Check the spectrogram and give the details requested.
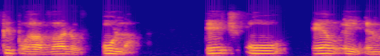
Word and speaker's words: hola: have heard of hola, H-O-L-A. And remember, H is silent. That's why I'm saying hola.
